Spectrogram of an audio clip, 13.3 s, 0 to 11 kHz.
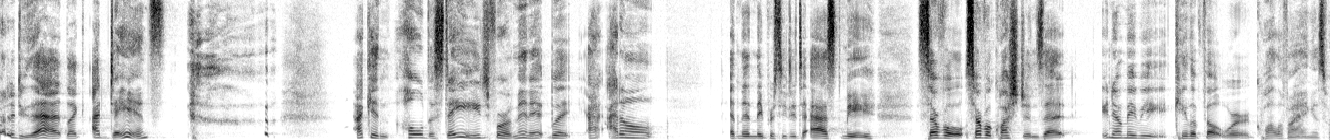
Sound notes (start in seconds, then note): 1.9 laughs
